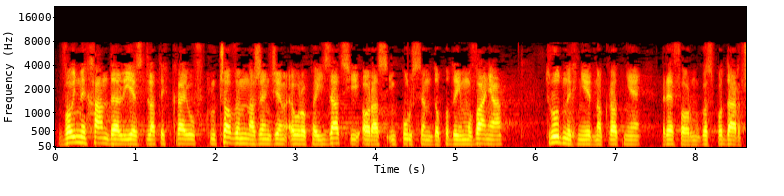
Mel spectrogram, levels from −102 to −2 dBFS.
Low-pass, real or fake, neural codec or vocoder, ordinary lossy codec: none; real; none; none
